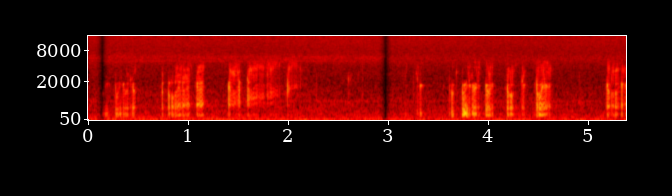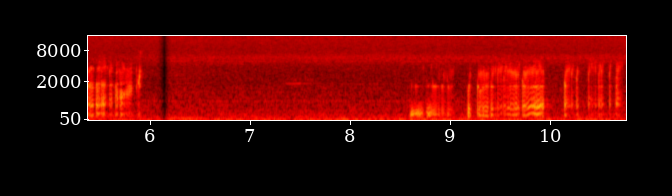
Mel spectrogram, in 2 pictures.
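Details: Stomach growling (borborygmi) from hunger, staged as an imagined scene of a girl in a swimsuit playing in the sea: bursts of low gurgling and bubbling with quiet gaps between.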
